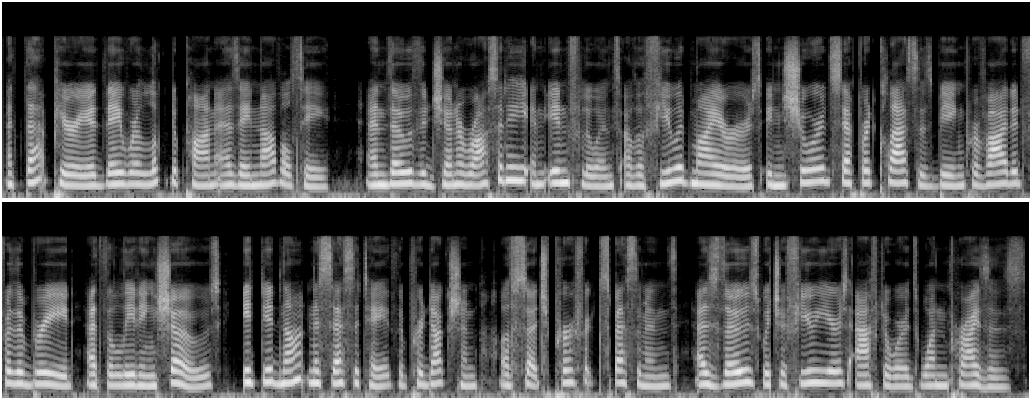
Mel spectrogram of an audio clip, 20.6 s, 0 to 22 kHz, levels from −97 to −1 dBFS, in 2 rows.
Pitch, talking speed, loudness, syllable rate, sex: 195 Hz, 150 wpm, -19 LUFS, 4.5 syllables/s, female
